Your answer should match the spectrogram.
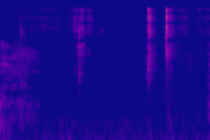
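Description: A small UV flashlight's push switch clicking: a faint tick, then two sharp clicks in quick succession about one and a half seconds in as the blacklight is switched on.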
